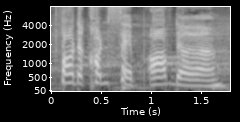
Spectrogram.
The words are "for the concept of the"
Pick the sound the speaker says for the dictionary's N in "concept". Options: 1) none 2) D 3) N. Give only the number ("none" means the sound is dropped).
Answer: 3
